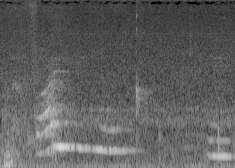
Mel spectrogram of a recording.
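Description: A baby's drawn-out vocal sound about half a second in, sliding slightly down in pitch.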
